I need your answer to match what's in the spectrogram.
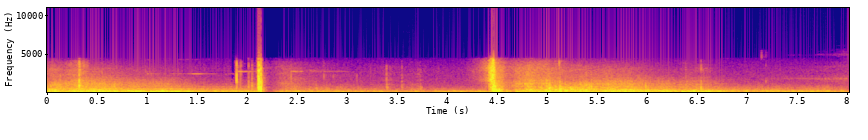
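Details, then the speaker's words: Handgun at the range, hang fire: sharp crack of the primer with a little smoke, about two seconds of hiss with finger off the trigger, then the full gunshot bang. "obviously the primer the primer did its job it you could even you could hear the primer go and there's even a little teeny bit of smoke com"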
